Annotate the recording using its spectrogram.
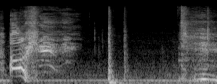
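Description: A man laughing out loud, one burst with a falling pitch right at the start, then a single knock about a second in, over a steady low hum inside a car.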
